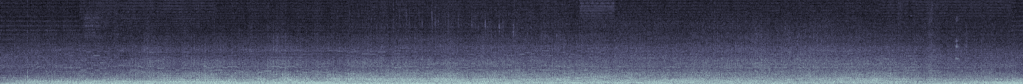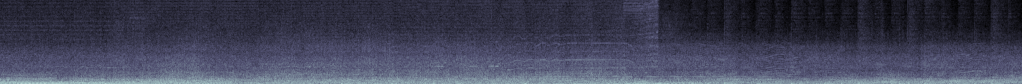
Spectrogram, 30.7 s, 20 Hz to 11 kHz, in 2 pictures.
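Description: AH-64 Apache attack helicopters flying overhead: a steady rapid beating of the rotor blades over turbine noise, slightly quieter in the second half. Rock background music runs underneath.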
